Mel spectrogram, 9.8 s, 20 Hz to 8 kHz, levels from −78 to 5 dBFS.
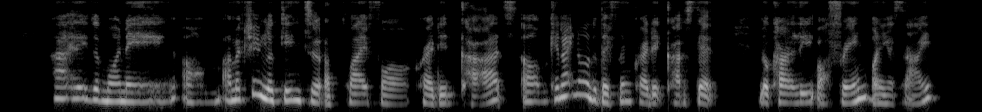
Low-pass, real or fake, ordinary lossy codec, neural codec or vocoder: none; fake; none; codec, 16 kHz, 2 kbps, FunCodec, trained on LibriTTS, 25 frames a second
